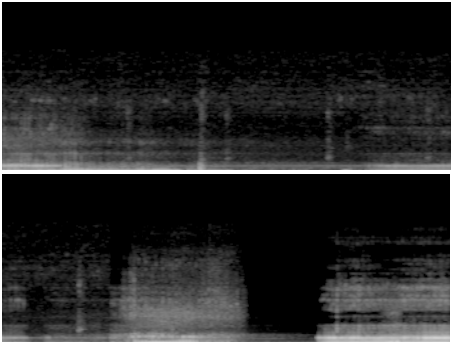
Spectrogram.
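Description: Loud rough rattling snores in bursts, separated by quieter stretches, with a steady tone in the background; snoring.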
